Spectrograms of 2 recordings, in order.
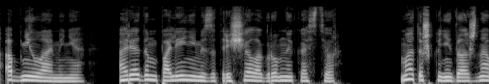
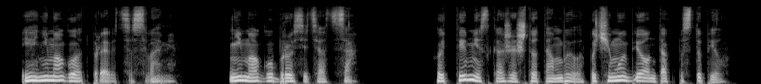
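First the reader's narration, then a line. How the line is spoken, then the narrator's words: Sighing reply. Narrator (Russian): Я вздохнула в ответ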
